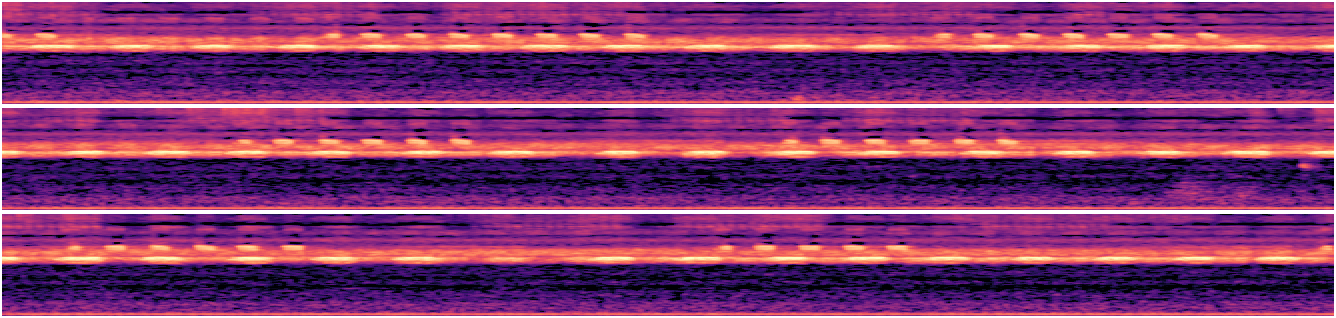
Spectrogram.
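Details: Crickets and other insects chorusing in deep autumn: a steady, rapid, high chirping pulse runs throughout, while a second insect adds brief, buzzy, grouped trills slightly higher every two to three seconds; faint low background hum.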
